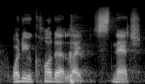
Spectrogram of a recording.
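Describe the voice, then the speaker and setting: A man's voice: medium pitch, a bit bright. A man in his thirties from Malaysia with a Malaysian English accent. He is a podcast guest in casual conversation, speaking candidly, repeating words and checking in with "right?". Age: 30s.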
